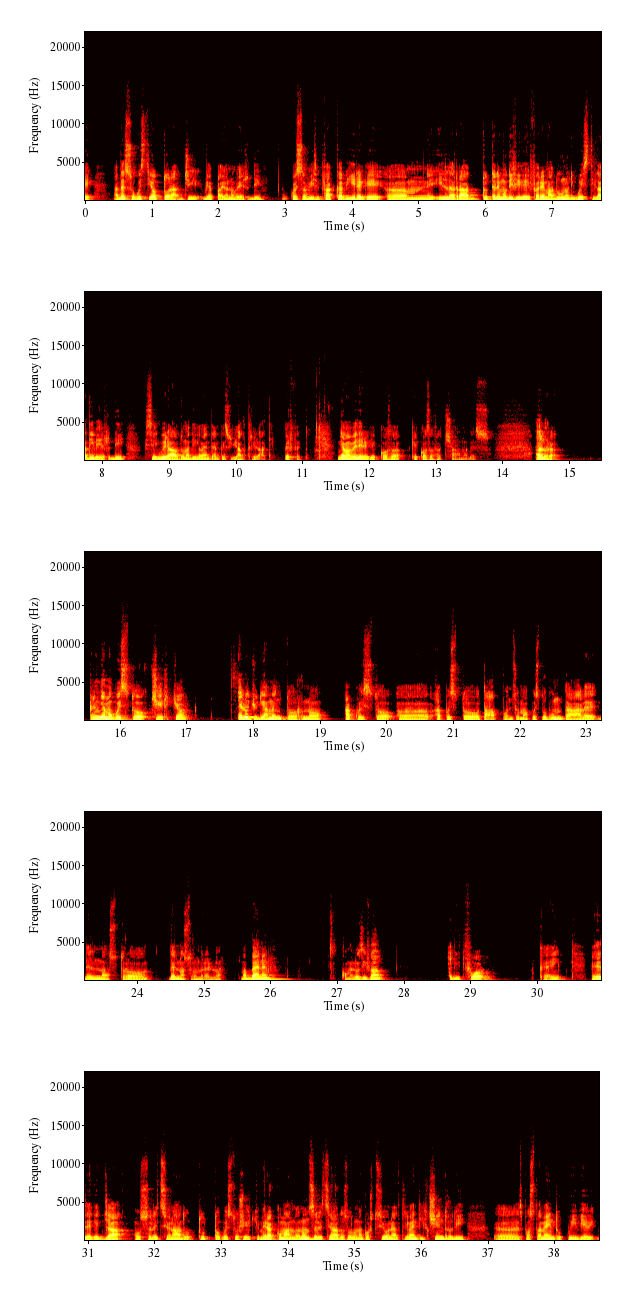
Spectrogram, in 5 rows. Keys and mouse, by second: 11.3 click, 16.2 click, 28.3 click, 33.6 click.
